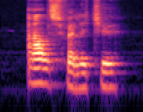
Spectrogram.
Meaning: diminutive of aalsvel
- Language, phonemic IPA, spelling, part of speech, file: Dutch, /ˈalsfɛləcə/, aalsvelletje, noun, Nl-aalsvelletje.ogg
